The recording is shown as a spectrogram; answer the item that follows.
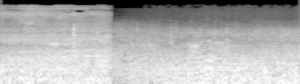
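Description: Wind buffeting the microphone of a camera on a moving bicycle, with a steady low rumble of road and traffic noise. A high hiss cuts off suddenly about a second and a half in, leaving the lower rumble.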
